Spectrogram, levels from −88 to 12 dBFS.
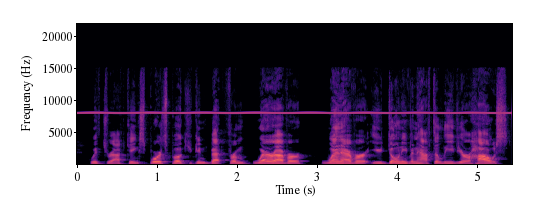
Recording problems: high-pitched whine; loud; throughout; 8 kHz, 9 dB below the speech

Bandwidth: 15 kHz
